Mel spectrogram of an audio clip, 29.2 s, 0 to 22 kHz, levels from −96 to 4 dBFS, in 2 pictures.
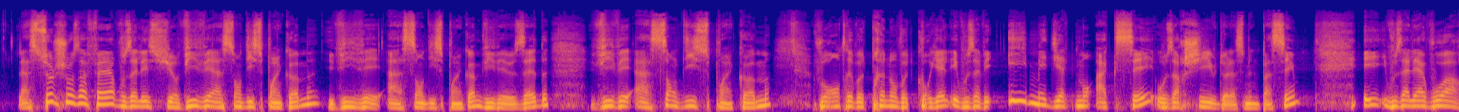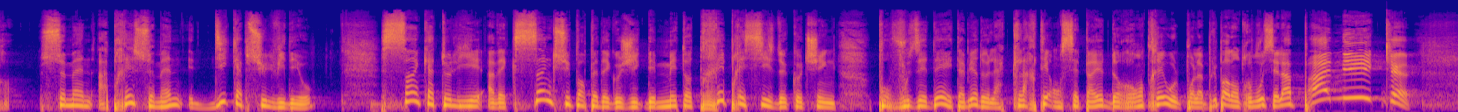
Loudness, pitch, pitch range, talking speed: -19 LUFS, 150 Hz, 130-175 Hz, 150 wpm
